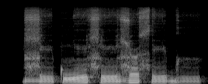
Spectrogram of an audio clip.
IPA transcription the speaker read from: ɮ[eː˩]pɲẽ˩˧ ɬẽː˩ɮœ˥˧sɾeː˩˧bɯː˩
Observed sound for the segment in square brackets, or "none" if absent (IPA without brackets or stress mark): eː˩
